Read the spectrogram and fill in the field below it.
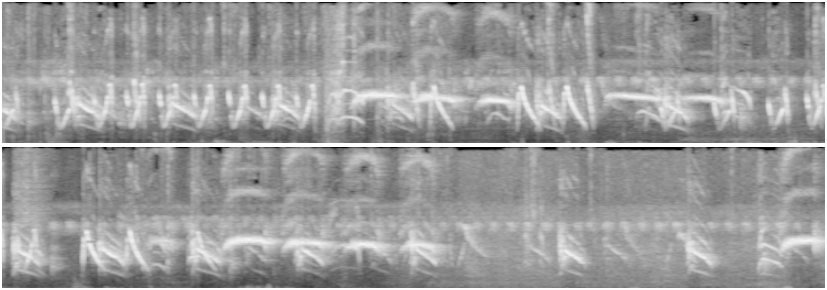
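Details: Bar-winged prinia song used to provoke rival birds into singing: a rapid, dense run of high squeaky chirps and down-slurred notes, with brief pauses around the eighth second before the chattering resumes.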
